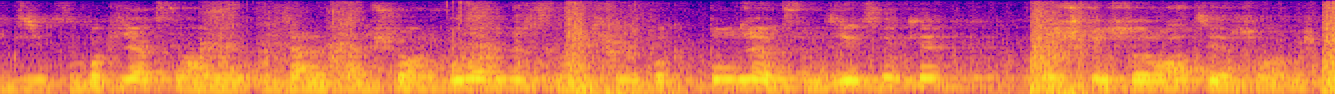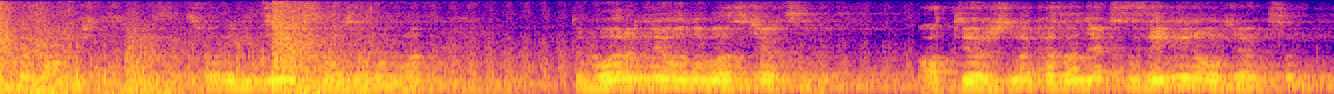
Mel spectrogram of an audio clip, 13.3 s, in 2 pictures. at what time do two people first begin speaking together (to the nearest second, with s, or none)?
none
